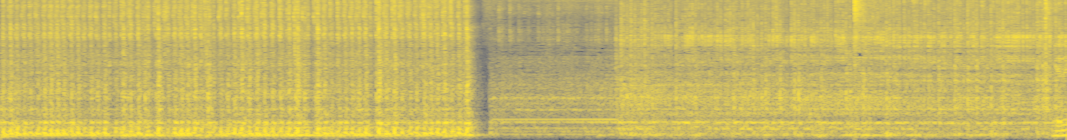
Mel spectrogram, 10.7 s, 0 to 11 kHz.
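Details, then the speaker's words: Infinity VG 001 portable embroidery machine with blank screen and unresponsive touchscreen: uneven mechanical chatter as the hoop carriage shuttles back and forth without homing. "mesinnya tidak mau ya, dia lari ke sana dan lari ke sini terus, dan ini blank total."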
